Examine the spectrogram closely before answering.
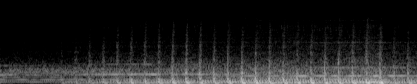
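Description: A helicopter's rotor thumps rapidly overhead.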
